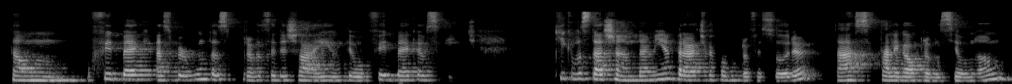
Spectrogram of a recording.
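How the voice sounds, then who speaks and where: Brazilian lady teaching english online, medium pitch, keeps checking you follow, kinda echoey room. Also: fairly quick, fairly bright tone. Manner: instructive, often checks in with short tag questions. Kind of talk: online language lesson to viewers. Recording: roomy, echoing sound.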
